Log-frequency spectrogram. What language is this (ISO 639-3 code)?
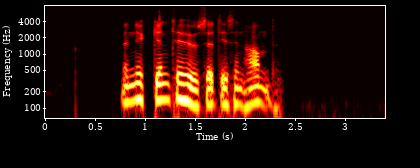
swe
